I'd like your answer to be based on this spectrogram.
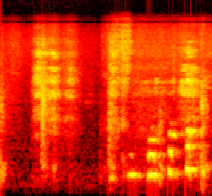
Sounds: Sniff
